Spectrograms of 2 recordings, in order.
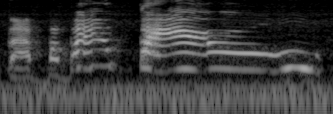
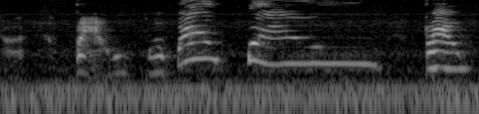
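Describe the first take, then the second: First: High mocking guitar-riff "bow"; porn music riff. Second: High mock guitar riff sung as "bow"; porn music riff. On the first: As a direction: sing the cheesy riff way up high. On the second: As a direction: scat the cheesy seventies guitar, way up high. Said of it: "pumping into seventies porn music".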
